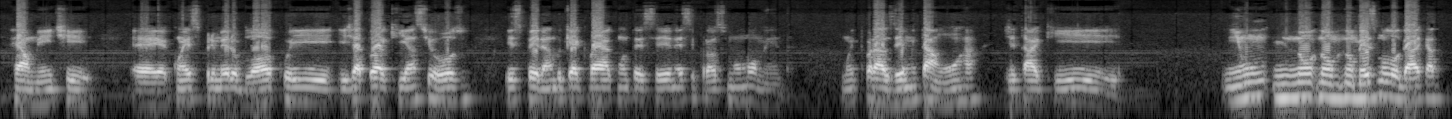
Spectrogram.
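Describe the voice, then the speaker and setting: A man's voice: lowish voice, steady tone, moderate pace, dark tone, rough recording. A man, a food security activist speaking as a guest on a talk show, earnest and often restarting his words. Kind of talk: casual talk-show chat.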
